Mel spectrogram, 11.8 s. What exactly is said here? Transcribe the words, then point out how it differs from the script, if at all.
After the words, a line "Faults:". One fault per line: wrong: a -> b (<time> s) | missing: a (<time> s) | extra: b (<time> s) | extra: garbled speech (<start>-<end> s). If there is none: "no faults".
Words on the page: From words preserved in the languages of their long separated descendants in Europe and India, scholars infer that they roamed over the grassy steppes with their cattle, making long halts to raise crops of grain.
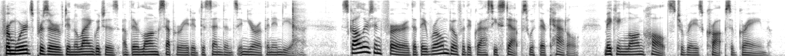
From words preserved in the languages of their long separated descendants in Europe and India, scholars infer that they roamed over the grassy steppes with their cattle, making long halts to raise crops of grain.
Faults:
no faults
